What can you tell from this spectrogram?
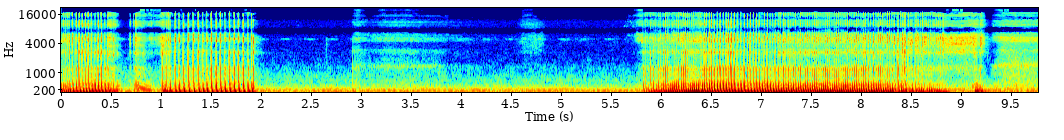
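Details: Sleeping dog snoring: loud, deep rattling snores in long bursts with a quiet pause between each.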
